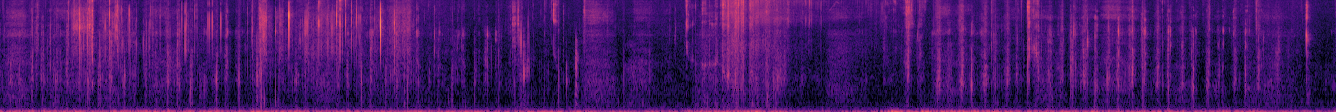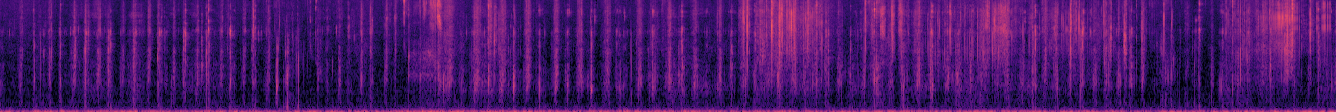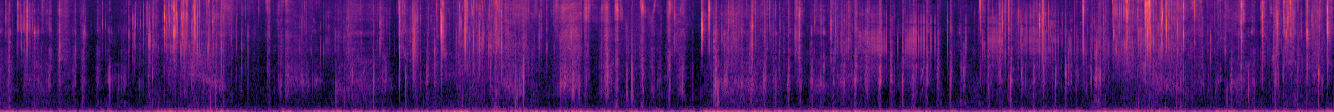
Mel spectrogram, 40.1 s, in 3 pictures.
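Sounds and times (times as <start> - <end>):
paper wrapper crackling: 0.0 - 4.8, 20.7 - 40.0
chewing and crunching: 0.0 - 40.0.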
